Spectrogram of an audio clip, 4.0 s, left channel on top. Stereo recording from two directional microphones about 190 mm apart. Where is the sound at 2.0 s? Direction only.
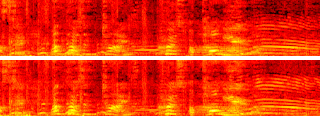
50° left (ahead or behind).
